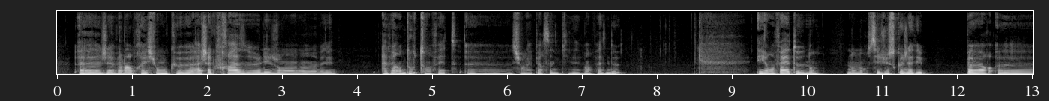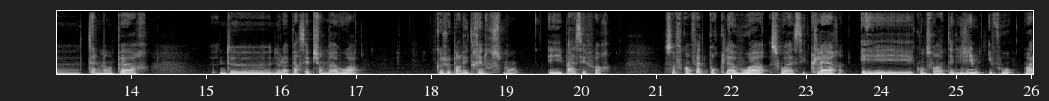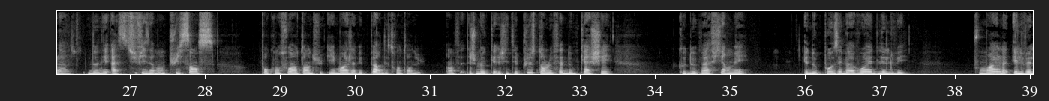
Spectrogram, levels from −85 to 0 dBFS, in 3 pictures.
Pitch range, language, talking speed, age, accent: 200-235 Hz, French, 165 wpm, 20-39, French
